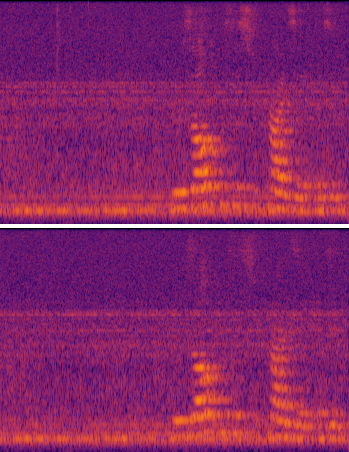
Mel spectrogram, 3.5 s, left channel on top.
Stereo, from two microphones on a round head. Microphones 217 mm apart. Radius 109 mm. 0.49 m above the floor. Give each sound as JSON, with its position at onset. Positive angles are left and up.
{"t": 1.7, "sound": "a woman speaking", "side_deg": 80, "distance_m": 6.0}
